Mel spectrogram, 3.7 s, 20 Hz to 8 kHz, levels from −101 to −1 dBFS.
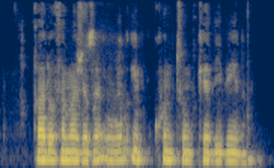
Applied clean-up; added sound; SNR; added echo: neural mask model Resemble Enhance denoiser.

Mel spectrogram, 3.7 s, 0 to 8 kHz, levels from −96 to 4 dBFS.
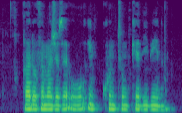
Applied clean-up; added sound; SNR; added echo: none; none; none; none.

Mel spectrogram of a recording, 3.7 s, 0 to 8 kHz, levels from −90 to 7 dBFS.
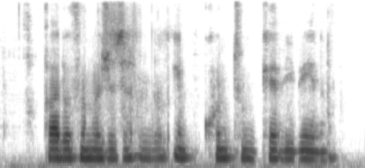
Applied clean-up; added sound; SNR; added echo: neural diffusion model UNIVERSE++.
